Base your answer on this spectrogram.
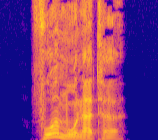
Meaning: nominative/accusative/genitive plural of Vormonat
- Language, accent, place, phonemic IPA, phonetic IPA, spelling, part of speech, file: German, Germany, Berlin, /ˈfoːɐ̯ˌmoːnatə/, [ˈfoːɐ̯ˌmoːnatʰə], Vormonate, noun, De-Vormonate.ogg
